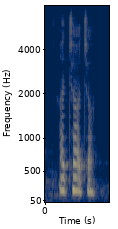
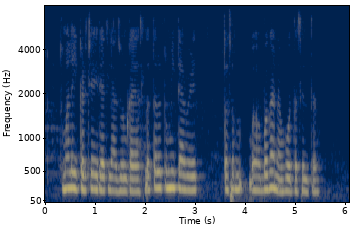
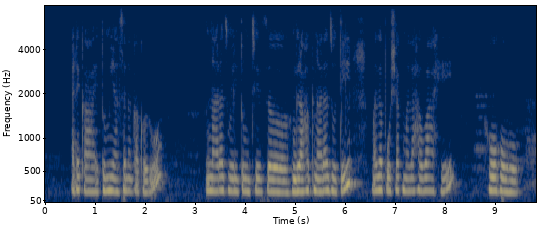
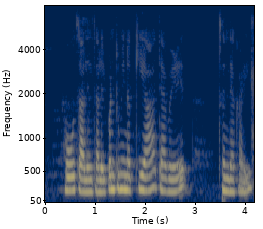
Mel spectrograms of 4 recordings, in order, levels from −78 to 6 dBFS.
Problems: none marked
